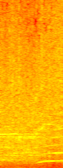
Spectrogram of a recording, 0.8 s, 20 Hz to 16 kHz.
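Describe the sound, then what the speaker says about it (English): A basketball crowd at a 2009 Cascade Conference tournament championship game gives a standing ovation, with dense, loud, continuous applause and cheering filling the gym. "And the crowd is a standing ovation."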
